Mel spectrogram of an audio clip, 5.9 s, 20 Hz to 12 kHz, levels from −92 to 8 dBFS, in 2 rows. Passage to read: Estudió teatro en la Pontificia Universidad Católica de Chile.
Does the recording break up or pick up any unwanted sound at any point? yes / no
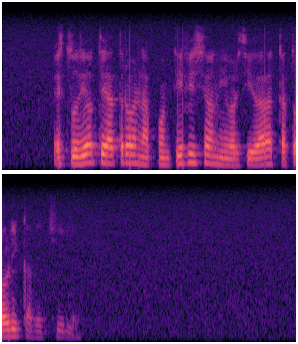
no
